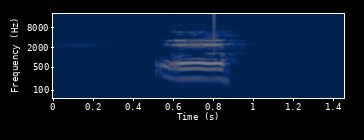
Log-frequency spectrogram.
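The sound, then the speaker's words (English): A single drawn-out, moaning yawn rises and falls in pitch for about half a second, preceded by a brief faint murmur and cut by a small click near its end. “Yawn.”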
